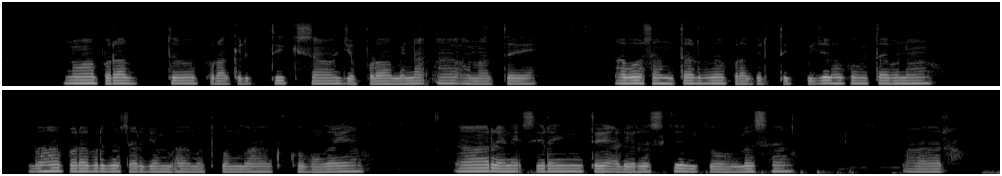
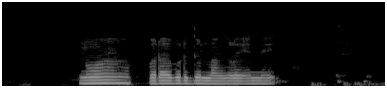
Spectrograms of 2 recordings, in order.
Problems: none marked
